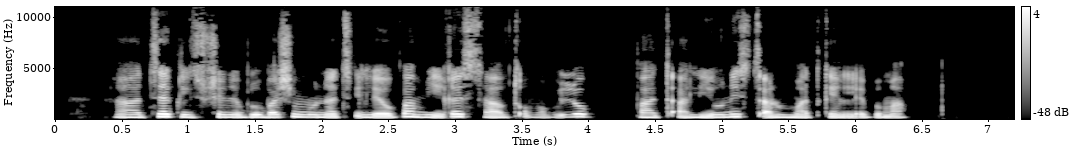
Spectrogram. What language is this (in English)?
Georgian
